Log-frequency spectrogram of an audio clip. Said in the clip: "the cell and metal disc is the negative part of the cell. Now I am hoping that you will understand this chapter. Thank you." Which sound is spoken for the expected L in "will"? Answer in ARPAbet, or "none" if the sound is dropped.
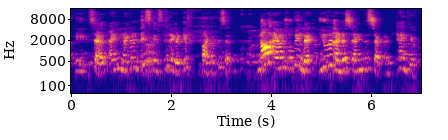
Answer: N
